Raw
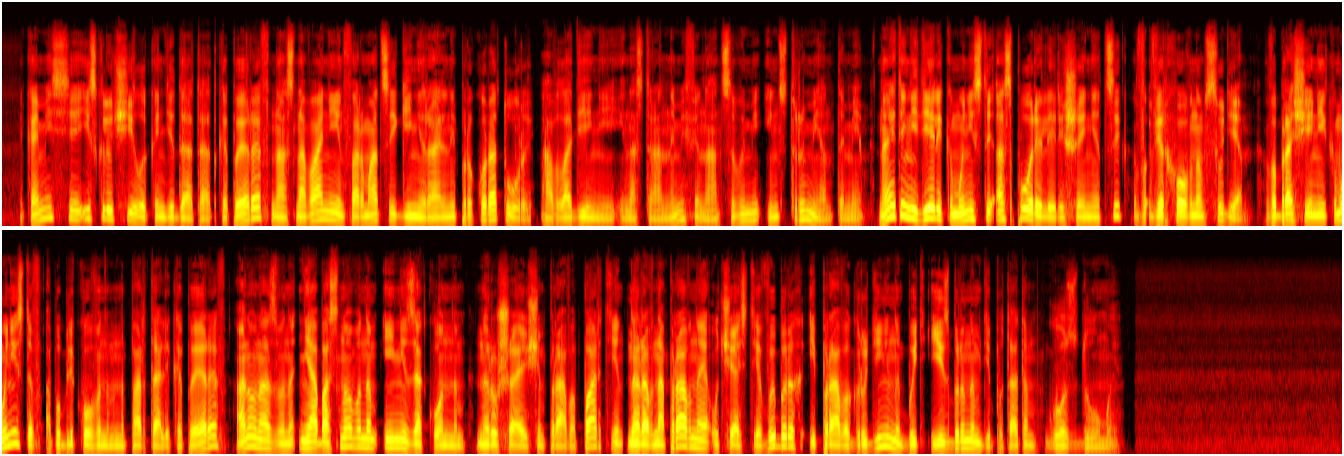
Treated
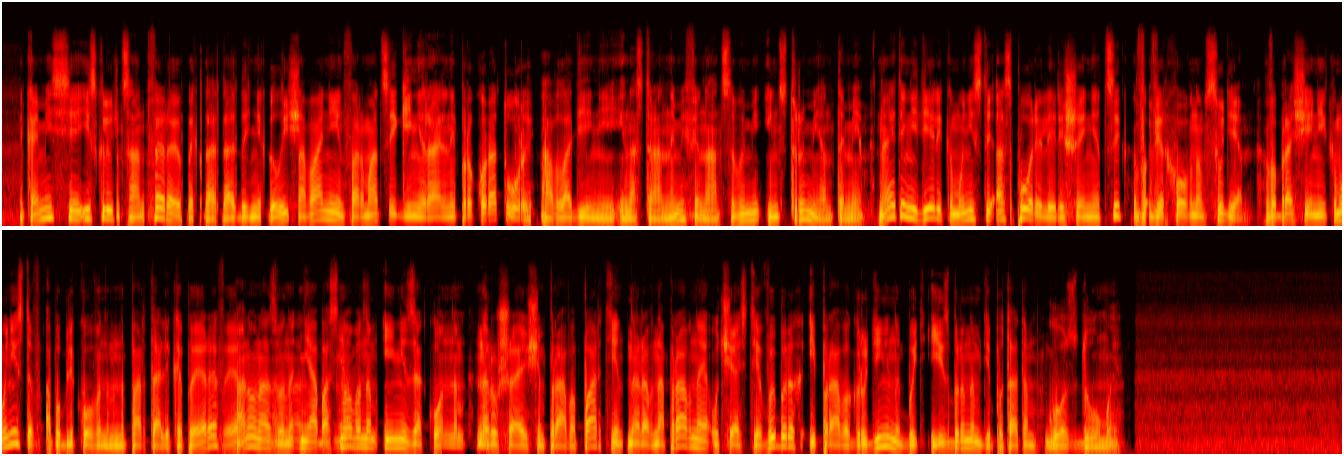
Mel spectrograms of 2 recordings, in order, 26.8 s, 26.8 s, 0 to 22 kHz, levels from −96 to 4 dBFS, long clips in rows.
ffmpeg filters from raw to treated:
-filter_complex "[0:a]asplit=3[s0][s1][s2];[s0]afade=t=out:st=3.78:d=0.02[s3];[s1]highpass=f=500:p=1,afade=t=in:st=3.78:d=0.02,afade=t=out:st=5.21:d=0.02[s4];[s2]afade=t=in:st=5.21:d=0.02[s5];[s3][s4][s5]amix=inputs=3:normalize=0,asettb=1/sr,asplit=3[s6][s7][s8];[s6]atrim=end=15.104[s9];[s7]atrim=start=15.1:end=17.15,asetpts=PTS-STARTPTS,afade=t=in:d=0.004:c=qsin,afade=t=out:st=2.046:d=0.004:c=qsin,aecho=1:1:328:0.15,atrim=end_sample=90405[s10];[s8]atrim=start=17.146[s11];[s9][s10]acrossfade=d=0.004:c1=hsin:c2=qsin[s12];[s12][s11]acrossfade=d=0.004:c1=qsin:c2=hsin,asettb=1/sr,asplit=3[s13][s14][s15];[s13]atrim=end=17.794[s16];[s14]atrim=start=17.79:end=18.25,asetpts=PTS-STARTPTS,afade=t=in:d=0.004:c=qsin,afade=t=out:st=0.456:d=0.004:c=qsin,highpass=340[s17];[s15]atrim=start=18.246[s18];[s16][s17]acrossfade=d=0.004:c1=hsin:c2=qsin[s19];[s19][s18]acrossfade=d=0.004:c1=qsin:c2=hsin,asplit=3[s20][s21][s22];[s20]atrim=end=1.152[s23];[s21]atrim=start=1.148:end=2.972,asetpts=PTS-STARTPTS,areverse[s24];[s22]atrim=start=2.968[s25];[s23][s24]acrossfade=d=0.004:c1=hsin:c2=hsin[s26];[s26][s25]acrossfade=d=0.004:c1=hsin:c2=hsin,alimiter=limit=0.266:level=0:latency=1:release=333,acompressor=threshold=0.0224:ratio=12,lowpass=f=2200:p=1,volume=1.68"

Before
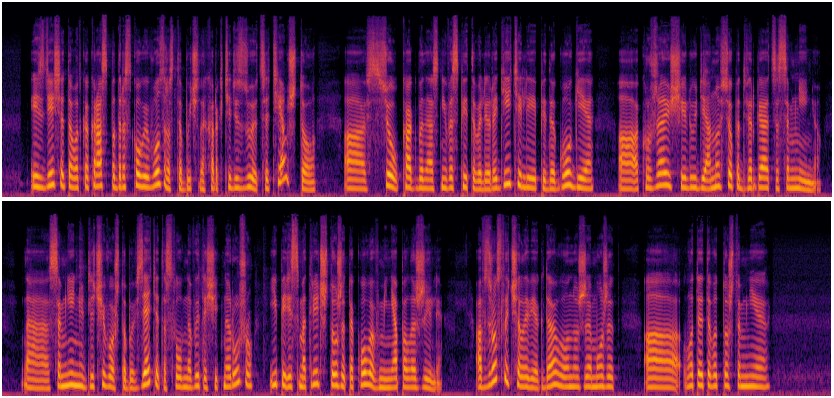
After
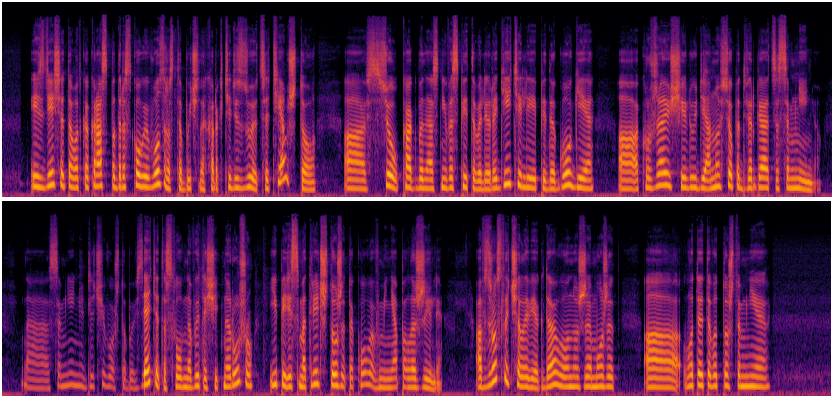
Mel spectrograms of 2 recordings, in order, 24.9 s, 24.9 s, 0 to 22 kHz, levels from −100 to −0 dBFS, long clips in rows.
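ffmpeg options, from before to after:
-filter_complex "[0:a]asettb=1/sr,asplit=3[s0][s1][s2];[s0]atrim=end=12.144[s3];[s1]atrim=start=12.14:end=14.58,asetpts=PTS-STARTPTS,afade=t=in:d=0.004:c=qsin,afade=t=out:st=2.436:d=0.004:c=qsin,acompressor=threshold=0.00794:ratio=2.5:attack=3.2:release=140:knee=1:detection=peak[s4];[s2]atrim=start=14.576[s5];[s3][s4]acrossfade=d=0.004:c1=hsin:c2=qsin[s6];[s6][s5]acrossfade=d=0.004:c1=qsin:c2=hsin,asettb=1/sr,asplit=3[s7][s8][s9];[s7]atrim=end=17.484[s10];[s8]atrim=start=17.48:end=18.53,asetpts=PTS-STARTPTS,afade=t=in:d=0.004:c=qsin,afade=t=out:st=1.046:d=0.004:c=qsin,acompressor=threshold=0.0708:ratio=6:attack=3.2:release=140:knee=1:detection=peak[s11];[s9]atrim=start=18.526[s12];[s10][s11]acrossfade=d=0.004:c1=hsin:c2=qsin[s13];[s13][s12]acrossfade=d=0.004:c1=qsin:c2=hsin"

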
